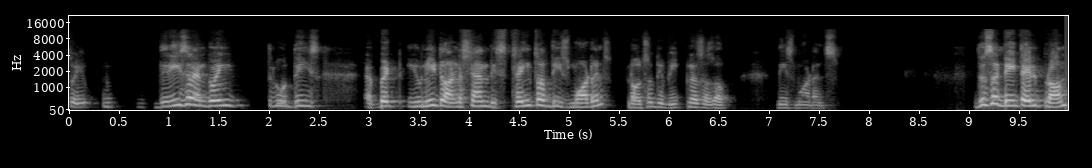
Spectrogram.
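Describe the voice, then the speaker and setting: A man with an Indian accent talks at a fairly quick pace in a high pitch, using lively intonation, big swings in loudness and long, frequent pauses against a quiet background. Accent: Indian English (Tamil). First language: Tamil. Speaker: tech entrepreneur and workshop presenter. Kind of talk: workshop talk. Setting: stage with audience, also streamed online. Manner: conversational.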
